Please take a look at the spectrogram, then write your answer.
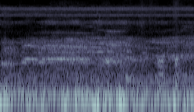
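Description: A rooster crows amid clucking chickens, a quiet farmyard scene with steady background hum.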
